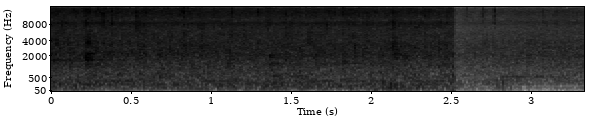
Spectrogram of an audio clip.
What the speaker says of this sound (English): Rain is rolling into North Texas.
